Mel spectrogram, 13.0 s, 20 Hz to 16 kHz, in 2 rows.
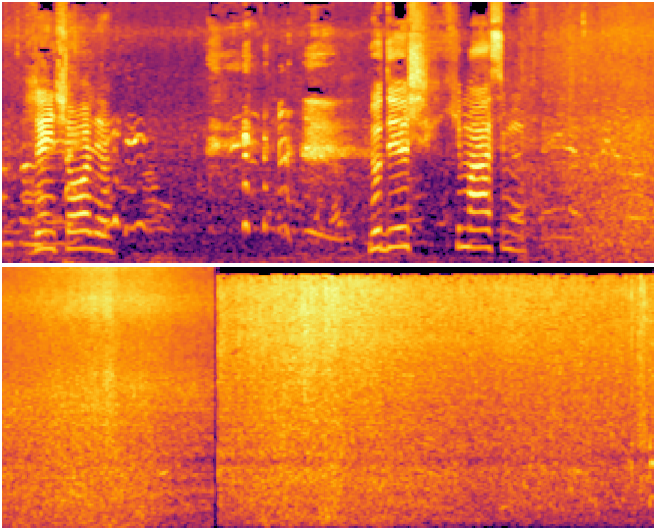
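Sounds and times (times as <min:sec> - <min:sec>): small waves washing on sand: 0:05.2 - 0:13.0.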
